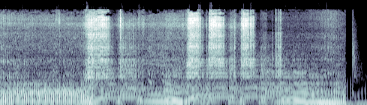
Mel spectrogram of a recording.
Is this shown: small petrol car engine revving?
yes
